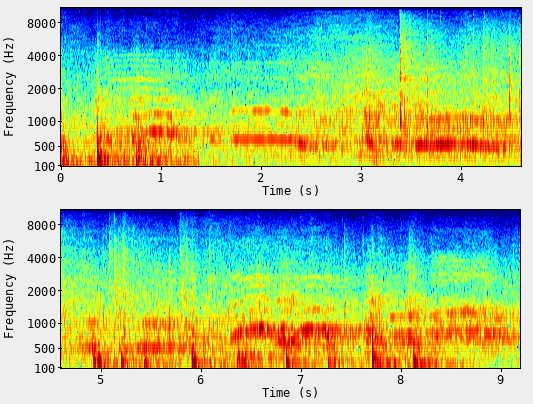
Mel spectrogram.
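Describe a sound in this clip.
Hockey sticks clack sharply against a puck on the ice.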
